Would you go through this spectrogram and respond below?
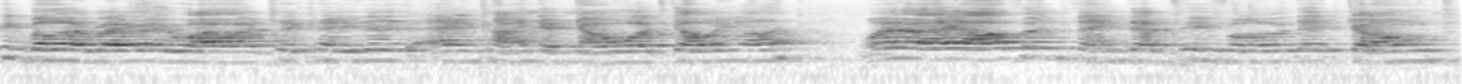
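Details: Man with cerebral palsy answering audience questions during a talk about cerebral palsy: dysarthric speech in cerebral palsy.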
